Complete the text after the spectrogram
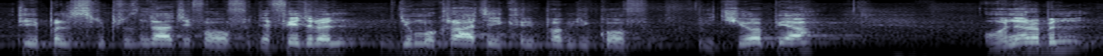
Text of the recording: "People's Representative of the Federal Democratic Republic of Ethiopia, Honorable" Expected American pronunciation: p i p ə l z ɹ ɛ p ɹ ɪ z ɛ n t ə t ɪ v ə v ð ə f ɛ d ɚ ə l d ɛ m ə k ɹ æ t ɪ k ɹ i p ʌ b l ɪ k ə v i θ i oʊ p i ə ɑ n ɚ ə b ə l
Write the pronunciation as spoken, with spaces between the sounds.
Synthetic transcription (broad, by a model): p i p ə l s ɹ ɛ p ɹ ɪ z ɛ n t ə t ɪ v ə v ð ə f ɛ d ɚ ə l d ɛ m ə k ɹ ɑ t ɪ k ɹ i p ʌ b l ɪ k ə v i t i oʊ p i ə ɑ n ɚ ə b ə l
